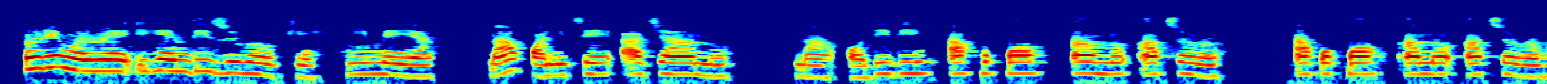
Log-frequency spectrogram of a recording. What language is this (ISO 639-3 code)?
ibo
